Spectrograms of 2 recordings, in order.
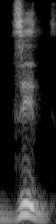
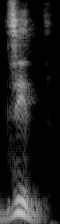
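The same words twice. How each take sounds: The two takes are said the same way.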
